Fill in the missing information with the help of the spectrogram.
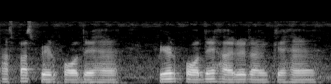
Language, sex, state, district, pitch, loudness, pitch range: Hindi, male, Jharkhand, Palamu, 110 Hz, -17 LUFS, 110-120 Hz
